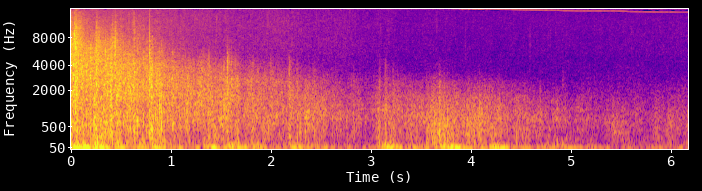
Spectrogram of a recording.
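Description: A thunder-like rumbling boom that starts suddenly and slowly dies away over several seconds, used as a logo sound effect.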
